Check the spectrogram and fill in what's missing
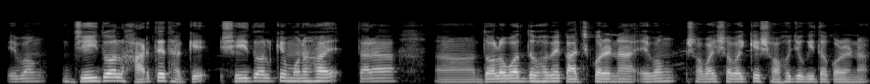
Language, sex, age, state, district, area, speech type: Bengali, male, 30-45, West Bengal, South 24 Parganas, rural, spontaneous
